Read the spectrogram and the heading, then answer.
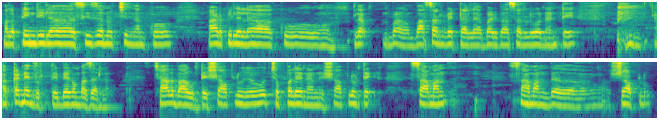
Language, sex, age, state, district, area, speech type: Telugu, female, 60+, Telangana, Hyderabad, urban, spontaneous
